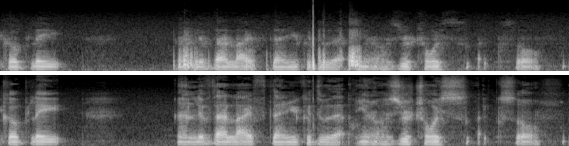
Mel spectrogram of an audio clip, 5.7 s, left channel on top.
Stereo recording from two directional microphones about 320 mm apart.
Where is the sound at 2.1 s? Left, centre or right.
Right.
